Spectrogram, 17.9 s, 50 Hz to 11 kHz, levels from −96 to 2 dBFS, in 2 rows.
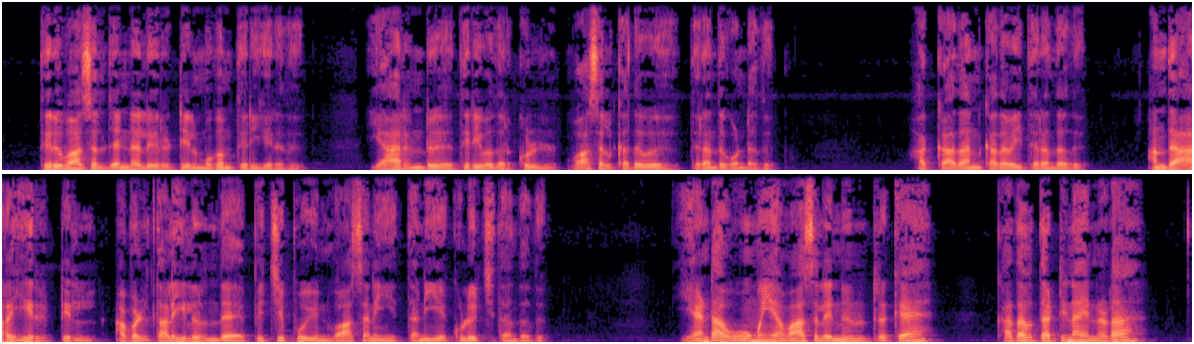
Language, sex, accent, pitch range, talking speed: Tamil, male, native, 110-150 Hz, 105 wpm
